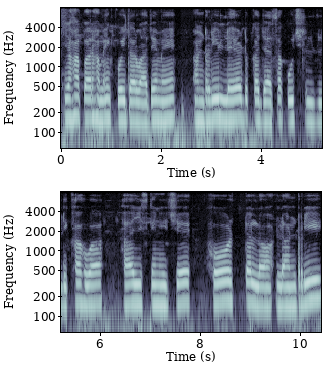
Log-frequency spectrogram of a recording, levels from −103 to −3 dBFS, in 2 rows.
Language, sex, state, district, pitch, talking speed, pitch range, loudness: Hindi, male, Chhattisgarh, Kabirdham, 155 Hz, 110 wpm, 150-160 Hz, -26 LUFS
